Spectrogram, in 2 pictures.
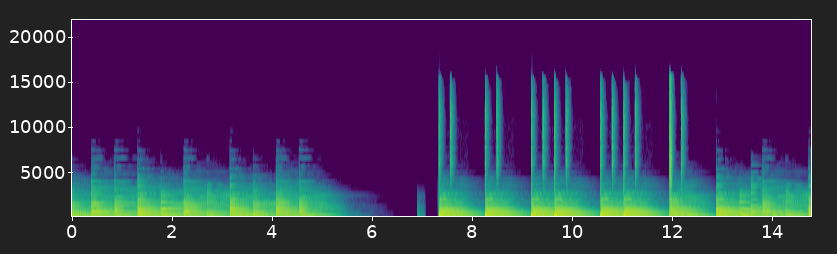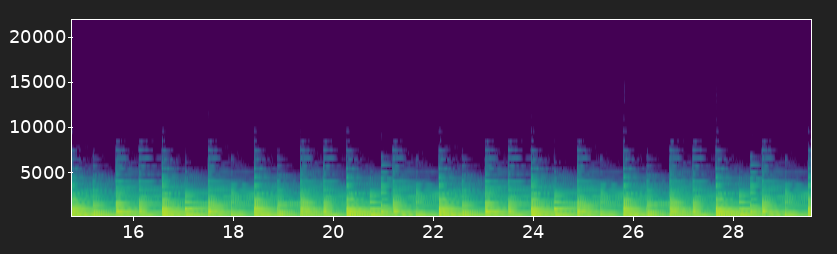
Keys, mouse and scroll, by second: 2.3 ctrl+z, 4.0 ctrl++, 5.3 ctrl+-, 11.1 right click, 11.9 right click, 12.2 BackSpace, 21.2 ctrl+-, 25.2 ctrl+c, 26.2 ctrl+v, 26.8 ctrl+v, 27.9 ctrl+v, 28.5 ctrl+v.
